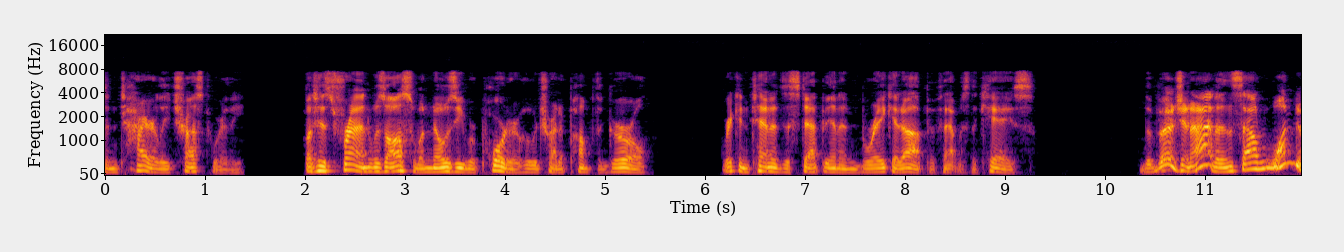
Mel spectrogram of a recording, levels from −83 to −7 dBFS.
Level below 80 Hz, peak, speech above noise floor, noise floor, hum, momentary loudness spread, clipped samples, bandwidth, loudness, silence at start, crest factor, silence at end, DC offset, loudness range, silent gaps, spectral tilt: -56 dBFS; -4 dBFS; 59 dB; -79 dBFS; none; 11 LU; under 0.1%; 8 kHz; -20 LUFS; 0 s; 18 dB; 0 s; under 0.1%; 4 LU; none; -4.5 dB/octave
